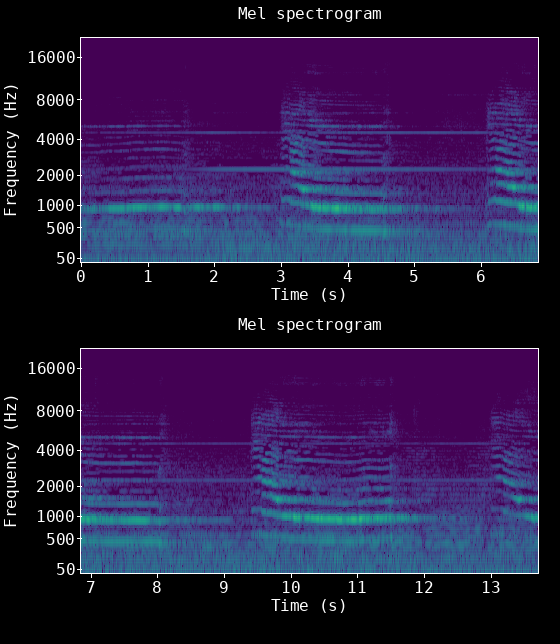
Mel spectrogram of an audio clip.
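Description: Eerie, drawn-out meowing from a big black cat in the dead of night: long wavering wails repeat every few seconds over a low background hum, with the last cry cut short.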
